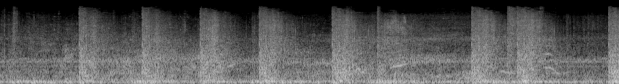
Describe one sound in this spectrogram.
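A dog snarls and growls.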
